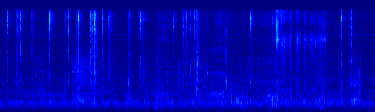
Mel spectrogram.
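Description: Fingertips type on a black plastic computer keyboard and press near the space bar, producing quick, irregular clicks and taps. The clicks are short, bright and high-pitched with almost no low end, and soft scratchy rustles are heard between them.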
